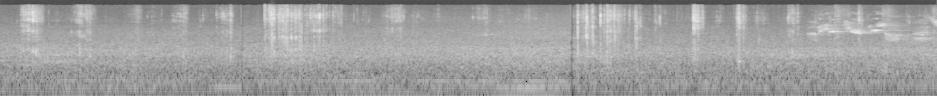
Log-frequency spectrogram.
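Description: Close-up biting and chewing of crispy deep-fried pork knuckle, its crackling skin giving short scattered crunches. Birds start chirping near the end.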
